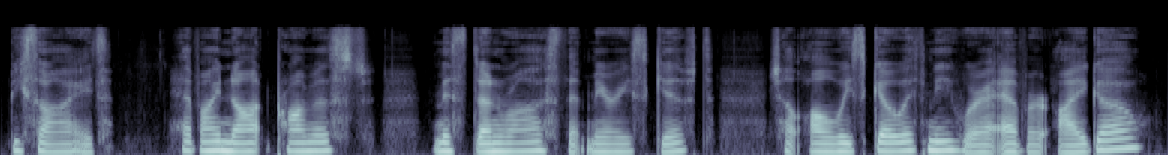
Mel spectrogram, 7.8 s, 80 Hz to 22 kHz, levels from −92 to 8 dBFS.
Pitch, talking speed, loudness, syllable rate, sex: 170 Hz, 140 wpm, -19 LUFS, 4.4 syllables/s, female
